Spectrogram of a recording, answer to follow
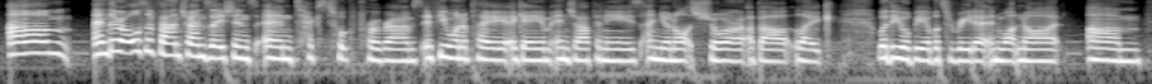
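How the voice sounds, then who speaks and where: A woman's voice: mid-range voice, steady tone, moderate pace, smooth. A woman with an Australian accent giving a casual, informal fan talk as a panel presenter, swearing now and then. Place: indoors, virtual convention presentation.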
